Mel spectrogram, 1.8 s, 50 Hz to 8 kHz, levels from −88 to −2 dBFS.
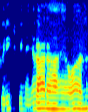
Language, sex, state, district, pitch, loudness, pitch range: Hindi, male, Bihar, Jahanabad, 150 Hz, -23 LUFS, 145-160 Hz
